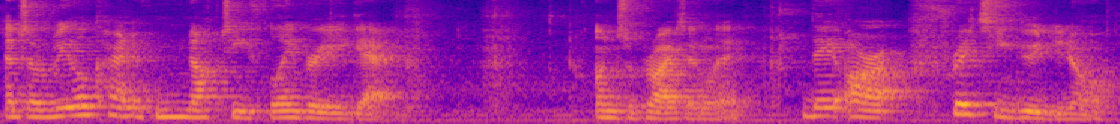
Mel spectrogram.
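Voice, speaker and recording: A woman's voice: sits low, moderate pace. A woman chatting casually as she unboxes and tastes snacks, self-deprecating and giggly. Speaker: food vlogger. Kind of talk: casual unboxing and tasting review. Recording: roomy echo, mic at a distance, faint noise.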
